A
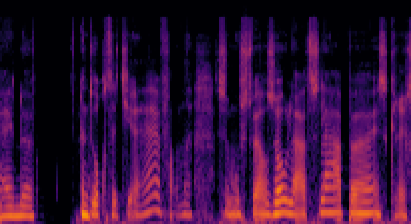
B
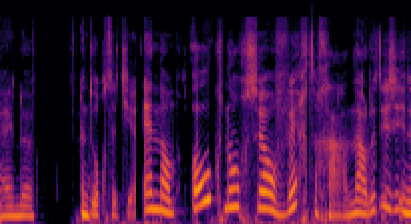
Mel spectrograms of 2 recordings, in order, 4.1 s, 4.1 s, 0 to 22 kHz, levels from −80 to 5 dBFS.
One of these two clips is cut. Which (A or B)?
B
